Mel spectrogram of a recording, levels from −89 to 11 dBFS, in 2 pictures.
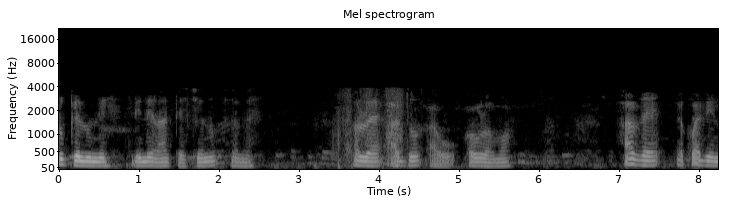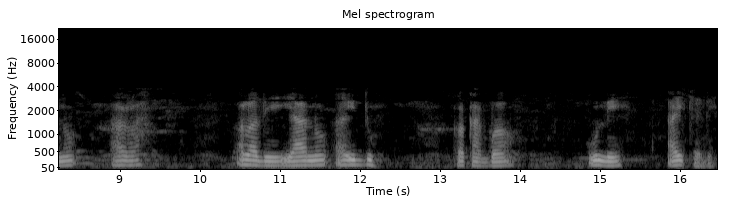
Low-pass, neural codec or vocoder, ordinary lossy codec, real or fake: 7.2 kHz; none; AAC, 16 kbps; real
